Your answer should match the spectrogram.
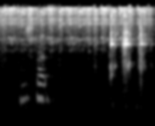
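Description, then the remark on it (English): Glasses clink together in a toast after a Christmas quiz: three quick, bright chinks with a short ringing tone, fairly clear, following a brief murmur of voices. “Cheers.”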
